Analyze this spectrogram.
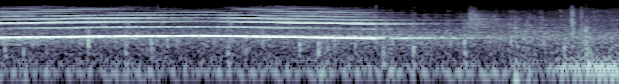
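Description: A police siren wails briefly.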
